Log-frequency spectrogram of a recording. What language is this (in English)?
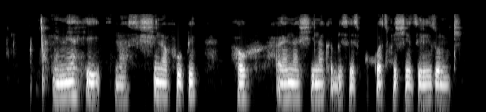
Swahili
